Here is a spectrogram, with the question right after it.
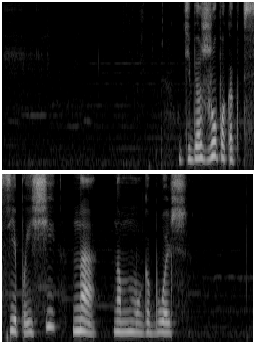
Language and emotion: Russian, angry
